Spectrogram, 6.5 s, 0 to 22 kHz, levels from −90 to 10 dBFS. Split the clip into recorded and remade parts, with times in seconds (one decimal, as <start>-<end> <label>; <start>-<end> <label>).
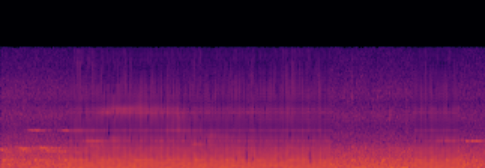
0.0-0.9 recorded; 0.9-4.4 remade; 4.4-5.5 recorded; 5.5-6.1 remade; 6.1-6.5 recorded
